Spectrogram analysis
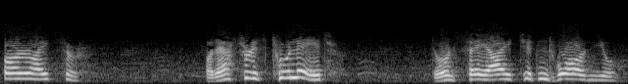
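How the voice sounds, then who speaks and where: A woman's voice: on the high side, lively intonation, slow, heavy background noise. An actress playing a worried, stubborn boarding-house landlady in a 1970s radio drama, speaking in a hesitant, earnest way. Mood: firm warning. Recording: muffled, lo-fi old radio recording.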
